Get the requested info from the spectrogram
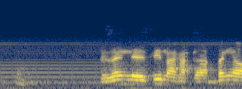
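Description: Steady electrical hum, a buzz of several fixed tones, heard in a pause between speech, before a man's voice resumes about a second in.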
